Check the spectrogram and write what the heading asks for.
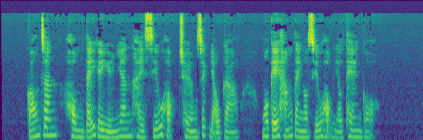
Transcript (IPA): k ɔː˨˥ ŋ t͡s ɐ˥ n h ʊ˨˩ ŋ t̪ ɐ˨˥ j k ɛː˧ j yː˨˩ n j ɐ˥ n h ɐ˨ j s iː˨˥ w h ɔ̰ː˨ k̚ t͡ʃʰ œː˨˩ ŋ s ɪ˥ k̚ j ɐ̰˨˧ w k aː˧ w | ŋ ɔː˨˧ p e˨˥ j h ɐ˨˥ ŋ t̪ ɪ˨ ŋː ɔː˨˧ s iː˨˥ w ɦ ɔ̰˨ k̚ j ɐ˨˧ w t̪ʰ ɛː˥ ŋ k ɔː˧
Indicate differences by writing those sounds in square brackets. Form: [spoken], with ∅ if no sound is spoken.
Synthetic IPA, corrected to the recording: k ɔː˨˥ ŋ t͡s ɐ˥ n h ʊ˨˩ ŋ t̪ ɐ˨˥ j k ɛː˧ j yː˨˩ n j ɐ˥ n h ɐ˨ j s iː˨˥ w h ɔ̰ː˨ k̚ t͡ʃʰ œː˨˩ ŋ s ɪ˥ k̚ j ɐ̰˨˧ w k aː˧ w | ŋ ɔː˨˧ [k] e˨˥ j h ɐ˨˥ ŋ t̪ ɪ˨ ŋː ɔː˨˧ s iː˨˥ w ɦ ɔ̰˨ k̚ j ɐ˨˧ w t̪ʰ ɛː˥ ŋ k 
